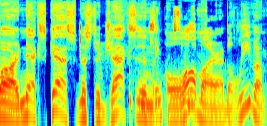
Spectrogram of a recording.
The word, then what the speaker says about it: Lahmeyer: Jackson Lawmire. I believe I'm pronouncing that correctly.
